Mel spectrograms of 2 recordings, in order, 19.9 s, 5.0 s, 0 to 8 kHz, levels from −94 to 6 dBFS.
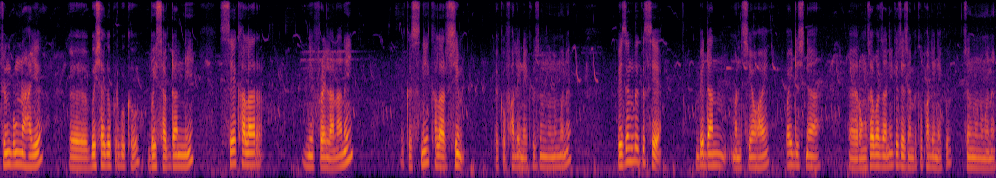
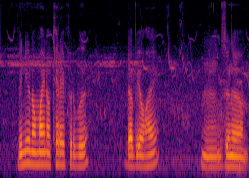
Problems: constant background noise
